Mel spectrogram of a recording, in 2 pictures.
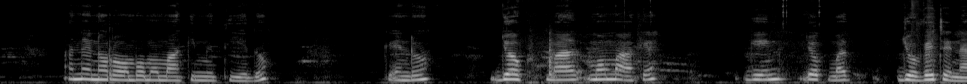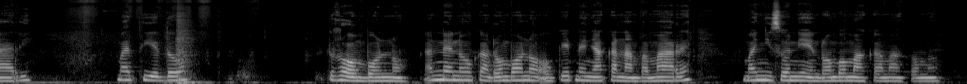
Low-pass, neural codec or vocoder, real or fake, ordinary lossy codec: none; none; real; none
